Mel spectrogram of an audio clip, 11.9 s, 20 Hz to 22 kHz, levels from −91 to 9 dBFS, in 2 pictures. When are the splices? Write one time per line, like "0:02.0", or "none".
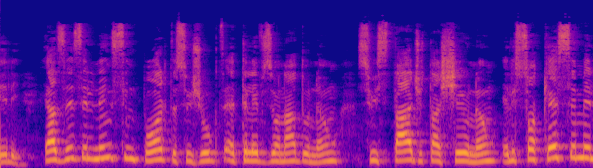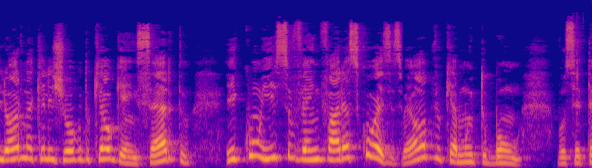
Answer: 0:09.9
